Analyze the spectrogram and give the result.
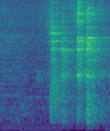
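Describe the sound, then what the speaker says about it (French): A pasta machine is put away in a kitchen cupboard, clinking and clattering against dishes and metal pieces in two or three quick knocks over a low background hum. "Là, je vais ranger la machine à pâtes."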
